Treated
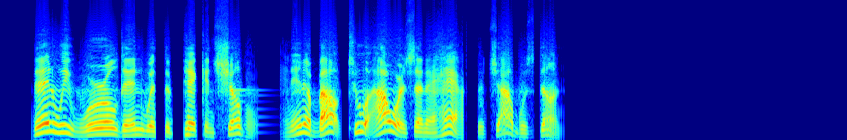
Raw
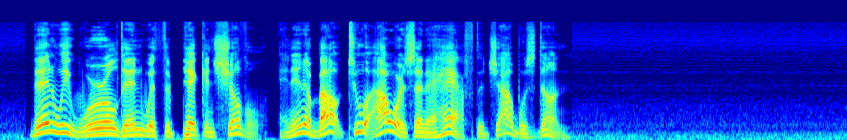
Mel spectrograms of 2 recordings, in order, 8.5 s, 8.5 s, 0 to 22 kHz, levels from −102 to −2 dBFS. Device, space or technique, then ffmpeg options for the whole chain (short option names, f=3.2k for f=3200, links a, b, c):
pocket radio on a weak battery: -filter_complex "[0:a]highpass=270,lowpass=3.6k,aeval=exprs='sgn(val(0))*max(abs(val(0))-0.00237,0)':c=same,equalizer=f=1.5k:t=o:w=0.27:g=9.5,asettb=1/sr,asplit=3[a][b][c];[a]atrim=end=2.304[d];[b]atrim=start=2.3:end=2.96,asetpts=PTS-STARTPTS,afade=t=in:d=0.004:c=qsin,afade=t=out:st=0.656:d=0.004:c=qsin,bandreject=f=222.3:t=h:w=4,bandreject=f=444.6:t=h:w=4,bandreject=f=666.9:t=h:w=4,bandreject=f=889.2:t=h:w=4,bandreject=f=1.1115k:t=h:w=4,bandreject=f=1.3338k:t=h:w=4,bandreject=f=1.5561k:t=h:w=4[e];[c]atrim=start=2.956[f];[d][e]acrossfade=d=0.004:c1=hsin:c2=qsin[g];[g][f]acrossfade=d=0.004:c1=qsin:c2=hsin"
